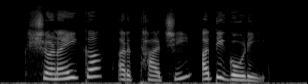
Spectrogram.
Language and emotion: Marathi, neutral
